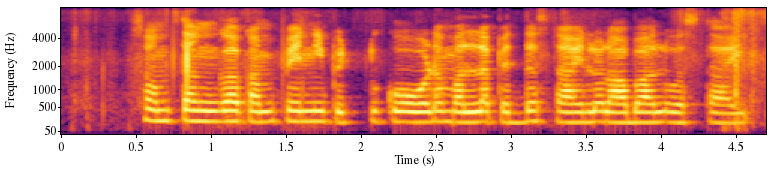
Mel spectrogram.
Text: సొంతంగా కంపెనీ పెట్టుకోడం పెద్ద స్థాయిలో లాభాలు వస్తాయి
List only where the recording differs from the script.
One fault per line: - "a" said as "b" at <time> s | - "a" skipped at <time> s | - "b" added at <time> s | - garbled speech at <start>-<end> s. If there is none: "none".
- "వల్ల" added at 2.6 s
